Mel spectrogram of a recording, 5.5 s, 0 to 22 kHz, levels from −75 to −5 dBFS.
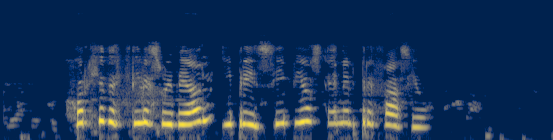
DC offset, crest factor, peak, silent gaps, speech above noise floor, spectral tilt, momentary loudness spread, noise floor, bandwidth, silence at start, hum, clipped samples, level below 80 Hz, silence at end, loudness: under 0.1%; 16 dB; -2 dBFS; none; 46 dB; -4 dB/octave; 11 LU; -61 dBFS; 7.2 kHz; 0.65 s; none; under 0.1%; -56 dBFS; 1.25 s; -16 LUFS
